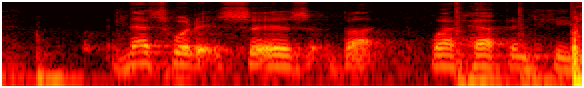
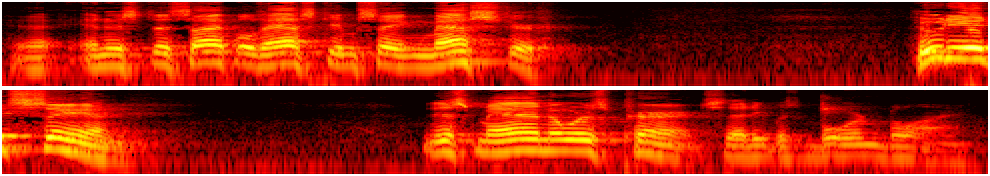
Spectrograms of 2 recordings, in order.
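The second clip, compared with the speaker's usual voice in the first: full-force preaching; 13 dB louder than usual. Acted. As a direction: thunder the disciples' question at the congregation.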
